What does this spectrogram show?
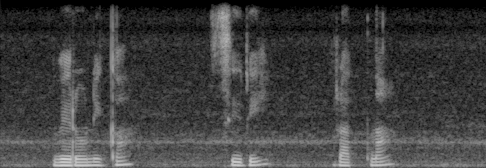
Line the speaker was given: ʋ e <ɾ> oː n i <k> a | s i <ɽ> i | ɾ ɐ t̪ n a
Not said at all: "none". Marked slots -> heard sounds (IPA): ɾ, k, ɾ

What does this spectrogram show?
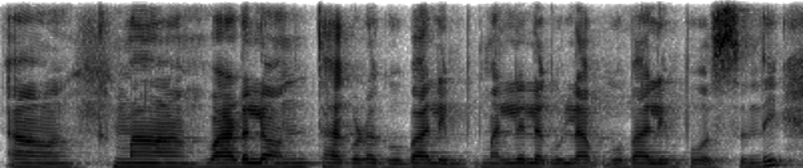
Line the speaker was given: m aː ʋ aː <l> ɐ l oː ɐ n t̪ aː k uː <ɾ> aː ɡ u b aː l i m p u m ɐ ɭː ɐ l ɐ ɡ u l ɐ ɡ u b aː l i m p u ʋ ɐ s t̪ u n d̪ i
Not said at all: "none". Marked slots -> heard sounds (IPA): ɽ, ɽ

